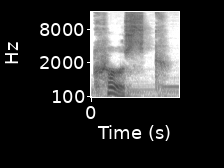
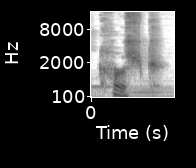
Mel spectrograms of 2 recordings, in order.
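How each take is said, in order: First: It is said with a plain 's' sound. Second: It is said with an 'sh' sound. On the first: "some people pronounce it" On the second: "like there's an H in there"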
